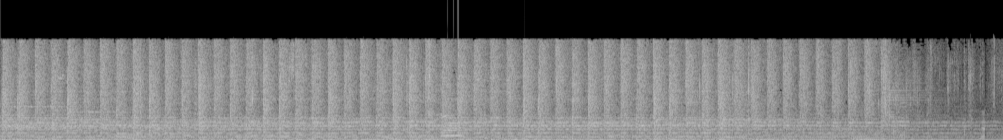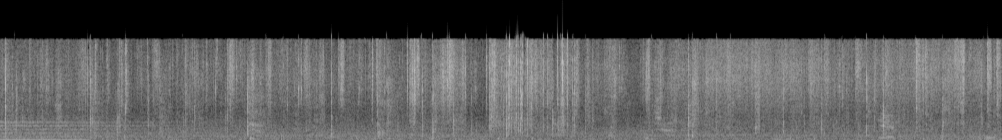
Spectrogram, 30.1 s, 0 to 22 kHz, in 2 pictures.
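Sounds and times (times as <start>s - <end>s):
background music: 0.0s - 17.8s.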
